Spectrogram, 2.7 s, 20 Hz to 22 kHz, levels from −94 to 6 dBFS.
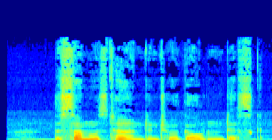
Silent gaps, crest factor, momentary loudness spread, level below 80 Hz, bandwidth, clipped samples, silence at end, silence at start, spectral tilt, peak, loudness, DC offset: none; 20 dB; 13 LU; -46 dBFS; 16 kHz; under 0.1%; 0 s; 0.05 s; -4.5 dB/octave; -8 dBFS; -29 LUFS; under 0.1%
